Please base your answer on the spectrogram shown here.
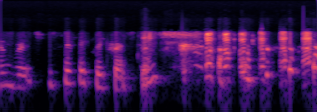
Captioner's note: laughter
